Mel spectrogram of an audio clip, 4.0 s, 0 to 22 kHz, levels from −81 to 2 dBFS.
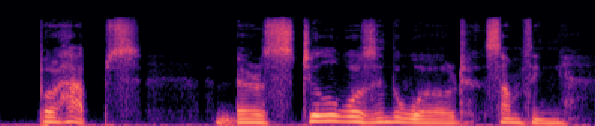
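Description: At about 1.48 s the speech drops into a short stretch of lost LE Audio frames, running to about 1.59 s, so roughly 105 ms is gone, which fits a run of around fourteen 7.5 ms LC3 frames. With nothing arriving, the decoder keeps replaying the last good spectrum with scrambled signs, so the voice turns into a brief noisy, hissy smear that fades as the gap goes on. The light codec coloration around it is just ordinary lossy compression.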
